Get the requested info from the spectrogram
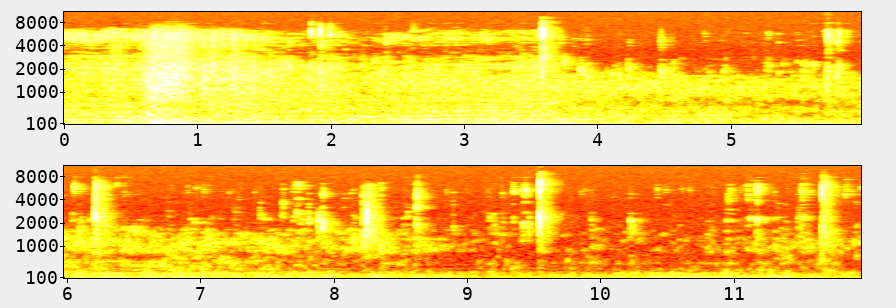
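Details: Crunching and clicking of dry food being eaten amid soft rustling, with no meows or other animal calls.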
